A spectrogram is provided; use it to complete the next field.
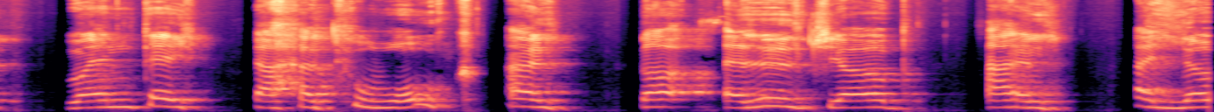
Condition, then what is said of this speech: Cerebral palsy. And today we're going to take it, as your mom said, we're going to take it very slow and you're going to talk to me word for word.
